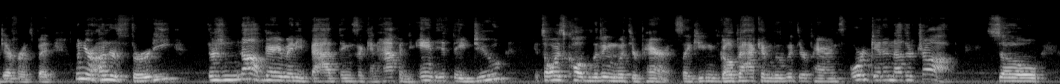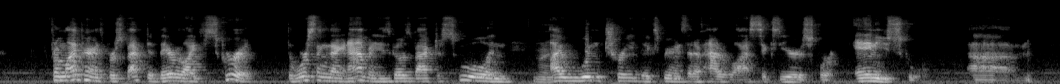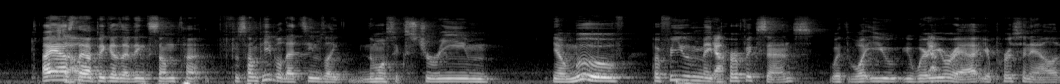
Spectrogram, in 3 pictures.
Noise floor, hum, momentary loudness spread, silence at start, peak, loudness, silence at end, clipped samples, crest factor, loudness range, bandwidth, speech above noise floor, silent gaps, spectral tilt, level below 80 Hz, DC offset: -48 dBFS; none; 11 LU; 0 s; 0 dBFS; -20 LUFS; 0 s; under 0.1%; 20 dB; 6 LU; 10.5 kHz; 28 dB; none; -5.5 dB/octave; -38 dBFS; under 0.1%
